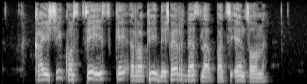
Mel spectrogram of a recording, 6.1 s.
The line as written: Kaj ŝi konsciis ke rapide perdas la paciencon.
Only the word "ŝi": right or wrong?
right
